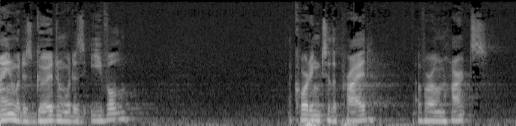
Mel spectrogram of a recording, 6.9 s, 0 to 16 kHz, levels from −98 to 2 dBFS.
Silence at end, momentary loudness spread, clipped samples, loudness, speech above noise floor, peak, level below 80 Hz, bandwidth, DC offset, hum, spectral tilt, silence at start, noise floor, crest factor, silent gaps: 0.35 s; 15 LU; under 0.1%; -32 LUFS; 29 dB; -12 dBFS; -46 dBFS; 15.5 kHz; under 0.1%; none; -5 dB/octave; 0 s; -60 dBFS; 20 dB; none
